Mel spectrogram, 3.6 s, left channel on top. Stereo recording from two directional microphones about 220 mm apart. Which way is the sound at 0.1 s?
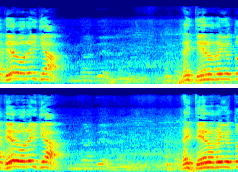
25° left (ahead or behind).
